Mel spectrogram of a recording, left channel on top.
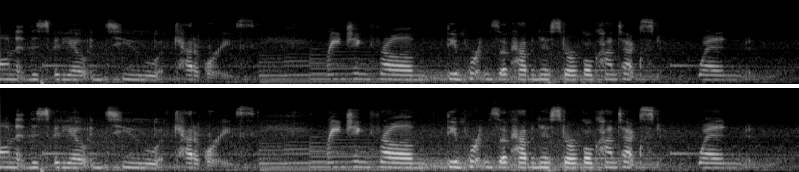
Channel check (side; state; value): left; quieter; 6.9 dB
